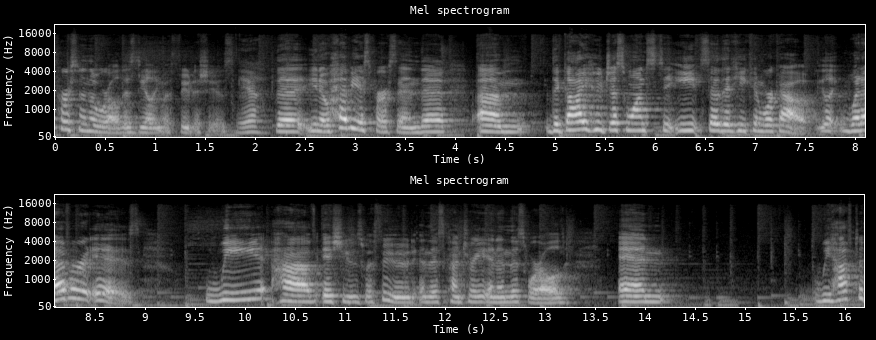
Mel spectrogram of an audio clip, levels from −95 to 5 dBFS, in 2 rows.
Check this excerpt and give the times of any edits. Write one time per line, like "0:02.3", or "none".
none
